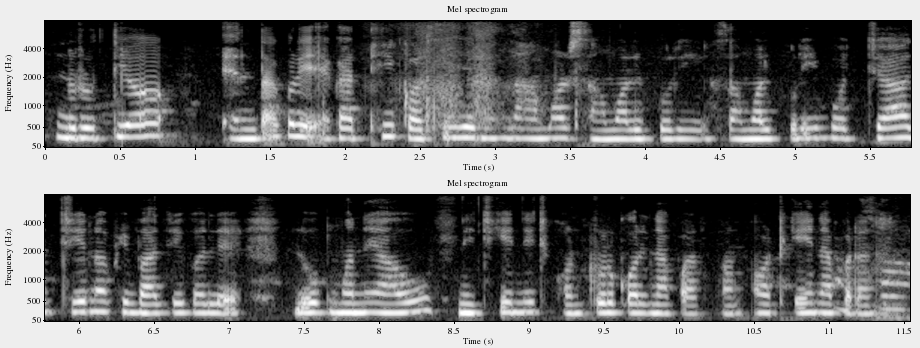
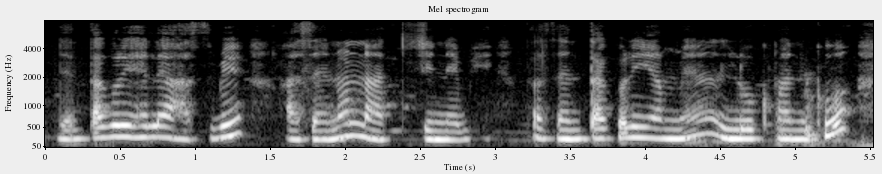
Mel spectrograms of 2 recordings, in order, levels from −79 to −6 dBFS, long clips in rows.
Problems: constant background noise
